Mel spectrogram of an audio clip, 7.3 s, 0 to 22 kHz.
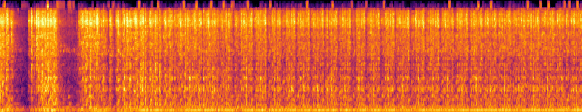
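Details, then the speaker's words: Freshly rebuilt small-block Chevy 350 on homemade run stand with headers: deep steady V8 rumble, even loping idle, no knocks or ticks; healthy running. "and this thing sounds mean as can be so I'm just excited to uh be able to let you guys hear it"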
